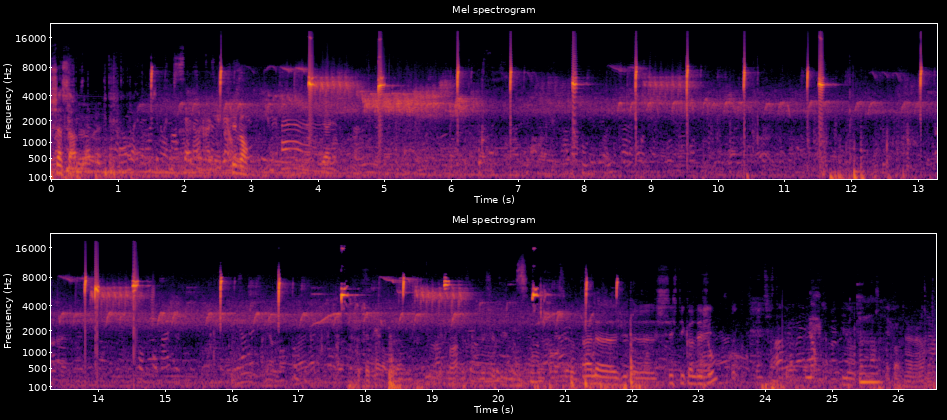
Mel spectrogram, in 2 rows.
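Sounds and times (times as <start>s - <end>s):
speech: 0.0s - 1.4s, 2.0s - 4.9s, 22.8s - 26.5s
people talking quietly: 0.0s - 26.5s
hawfinch sharp high tzik calls: 1.3s - 22.0s.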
